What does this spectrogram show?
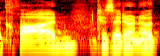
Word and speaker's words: Claude: Um, I also hate how everyone's saying Claude because I don't know what that is cuz of course in Quebec that's pronounced clo.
